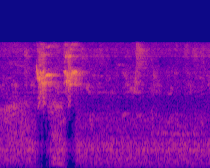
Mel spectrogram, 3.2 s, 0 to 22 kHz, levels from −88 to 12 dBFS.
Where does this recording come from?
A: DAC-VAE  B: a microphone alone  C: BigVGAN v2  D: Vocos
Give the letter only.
D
